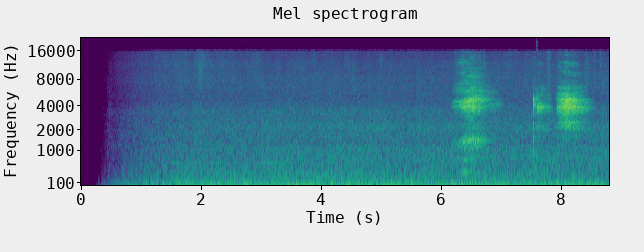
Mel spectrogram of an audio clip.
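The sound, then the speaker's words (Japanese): A crowded morning commuter train rumbles steadily from inside a packed carriage, a constant low roar that fades in at the start, with a few brief high-pitched squeals near the end. “通勤の満員電車だけはいつまで経っても慣れないわね。”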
